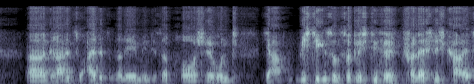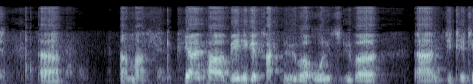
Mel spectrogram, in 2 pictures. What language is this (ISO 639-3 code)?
deu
